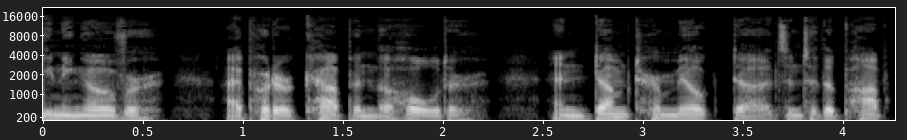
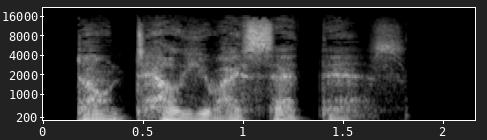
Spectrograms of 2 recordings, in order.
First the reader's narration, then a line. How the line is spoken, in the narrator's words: she whispered in my ear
